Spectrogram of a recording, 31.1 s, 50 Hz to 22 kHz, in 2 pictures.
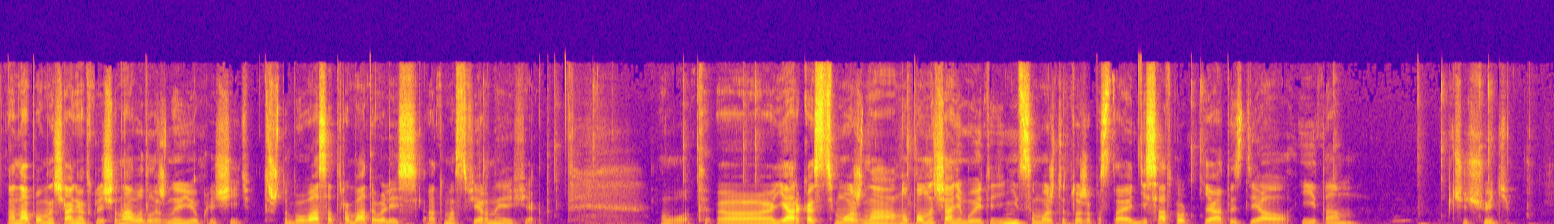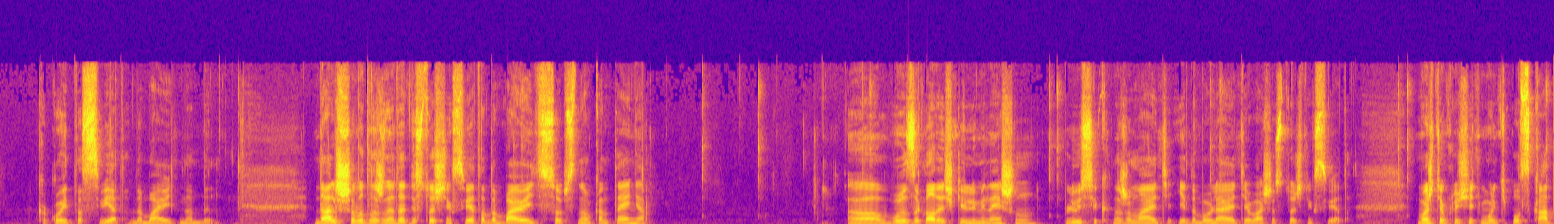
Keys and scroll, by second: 9.2 alt+1, 9.3 Return, 10.4-11.3 typing.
